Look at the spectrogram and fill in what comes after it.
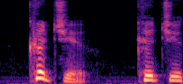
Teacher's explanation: so we have a j sound which we didn't have when we started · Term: assimilation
